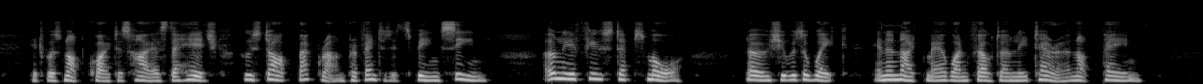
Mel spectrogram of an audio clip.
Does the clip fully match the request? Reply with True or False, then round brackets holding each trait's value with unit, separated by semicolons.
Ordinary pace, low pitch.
False (170 wpm; 190 Hz)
